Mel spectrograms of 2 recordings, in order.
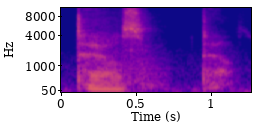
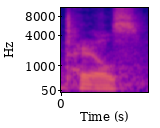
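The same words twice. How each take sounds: First: Breathy whisper of the name. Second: Said in the usual way. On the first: Shown as a demonstration. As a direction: hush it to a whisper.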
